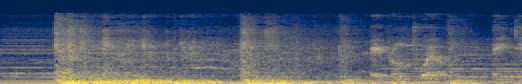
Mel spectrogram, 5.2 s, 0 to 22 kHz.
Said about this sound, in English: April 12, 1861, Fort Sumter. The cannon spoke for war.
